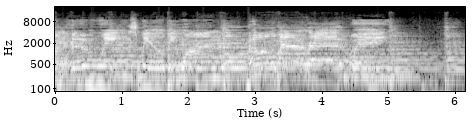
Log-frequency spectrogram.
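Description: Live acoustic string band music: upright bass, acoustic guitar and mandolin playing on after a sung word ends a verse, the level easing briefly near the end before the chorus comes in.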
